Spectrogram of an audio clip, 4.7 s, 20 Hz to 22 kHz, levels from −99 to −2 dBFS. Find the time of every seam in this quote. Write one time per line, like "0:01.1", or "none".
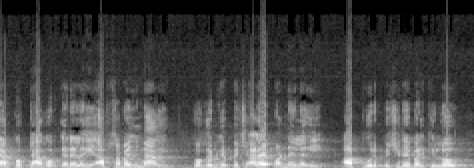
0:03.2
